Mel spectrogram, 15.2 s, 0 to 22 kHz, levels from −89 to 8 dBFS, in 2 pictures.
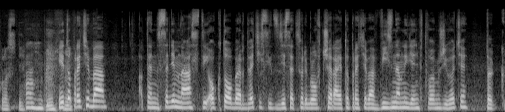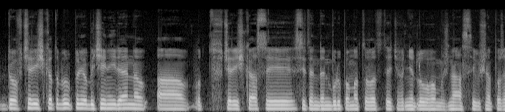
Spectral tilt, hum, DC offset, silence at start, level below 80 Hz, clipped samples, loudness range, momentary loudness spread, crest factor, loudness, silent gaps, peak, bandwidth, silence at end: -6.5 dB/octave; none; under 0.1%; 0 s; -52 dBFS; under 0.1%; 3 LU; 8 LU; 14 dB; -16 LUFS; none; -2 dBFS; 15.5 kHz; 0 s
